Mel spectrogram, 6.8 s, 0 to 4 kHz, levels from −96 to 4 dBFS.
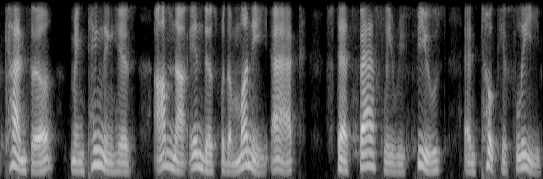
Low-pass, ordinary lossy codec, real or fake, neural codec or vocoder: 3.6 kHz; Opus, 24 kbps; real; none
